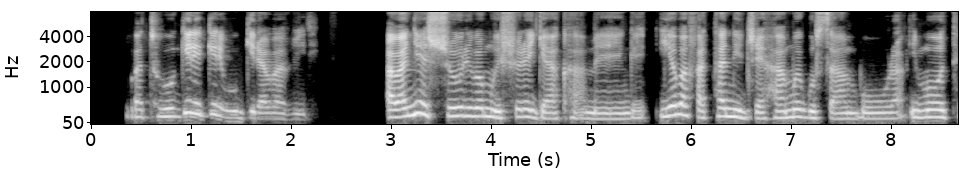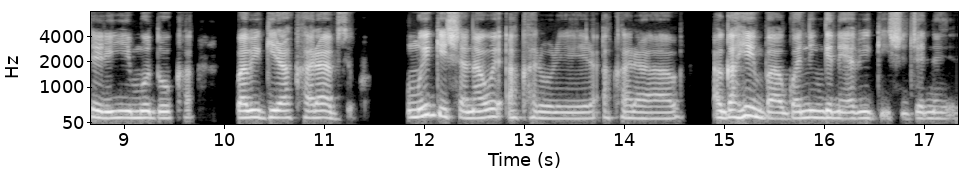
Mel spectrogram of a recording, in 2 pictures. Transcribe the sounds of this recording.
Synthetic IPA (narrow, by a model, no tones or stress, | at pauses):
βatʰuβuɡiɾiɡiɾiβuɡiɾaβaβiɾi | aβaɲe̞ʃuɾiβo̞mwiʃuːɾe̞ɾɟakʰa̰me̞ːŋɡe̞ijo̞βafatʰanid͡ʒe̞hamwe̞ɡusaːmbuɾaʔimo̞tʰe̞ɾijimo̞do̞kʰa | βaβiɡiɾakʰaɾavjo̞ | umwiɡiʃanawe̞ʔakʰaɾo̞ɾe̞ɾa̰ʔːkʰaɾaβaː | ɡaɦiːmbaɡwaniŋɡe̞ne̞jaβiɡḭʃid͡ʒe̞ne̞ːza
